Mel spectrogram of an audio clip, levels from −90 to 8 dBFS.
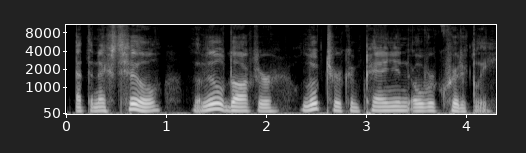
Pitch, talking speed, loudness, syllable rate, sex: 145 Hz, 165 wpm, -17 LUFS, 5.8 syllables/s, male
